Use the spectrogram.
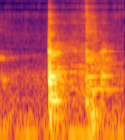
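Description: A metal lid is set onto a cooking pot, giving a sharp clank followed by a softer second clink, close and brief, with no voices.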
